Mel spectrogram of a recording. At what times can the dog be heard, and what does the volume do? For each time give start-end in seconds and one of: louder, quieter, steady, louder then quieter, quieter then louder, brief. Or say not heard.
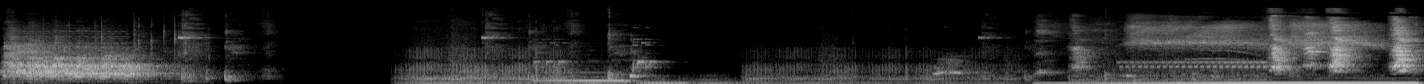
0.0-1.9 brief
9.3-14.2 louder.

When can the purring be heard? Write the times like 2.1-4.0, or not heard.
3.9-10.3.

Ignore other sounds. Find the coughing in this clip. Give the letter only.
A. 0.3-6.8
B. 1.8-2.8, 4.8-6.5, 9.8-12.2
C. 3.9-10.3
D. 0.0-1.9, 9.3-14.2
B.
